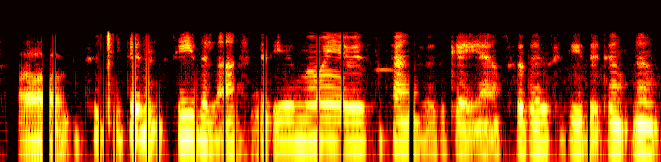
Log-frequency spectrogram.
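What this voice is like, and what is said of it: English accent. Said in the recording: “My accent. ... Well, I am English”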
